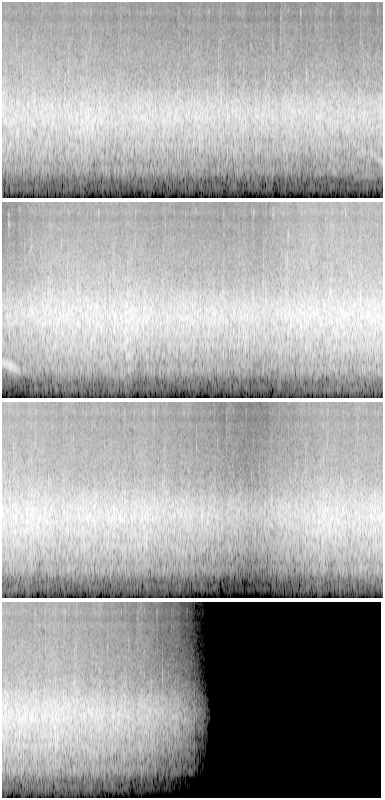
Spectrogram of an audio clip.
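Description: Audience applauding: a dense, steady clapping that swells around four to eight seconds in, dips briefly near ten seconds, picks up again and fades out shortly before the end.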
